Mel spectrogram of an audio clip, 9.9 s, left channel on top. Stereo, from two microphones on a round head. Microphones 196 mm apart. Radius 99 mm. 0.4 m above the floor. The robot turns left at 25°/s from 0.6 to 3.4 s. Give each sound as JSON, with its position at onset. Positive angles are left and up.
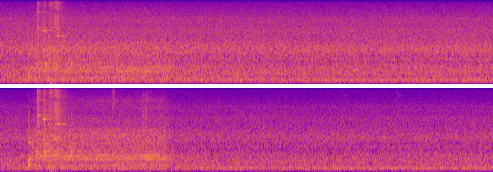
{"t": 0.6, "sound": "crumpling", "side_deg": -20, "distance_m": 3.5}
